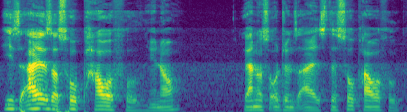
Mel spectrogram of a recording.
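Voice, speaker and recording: Very deep-voiced, casual male commentator. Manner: halting, repetitive, emphatic. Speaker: reaction video host.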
